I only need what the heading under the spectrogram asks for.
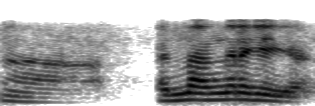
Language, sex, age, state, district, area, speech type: Malayalam, male, 18-30, Kerala, Kasaragod, rural, conversation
